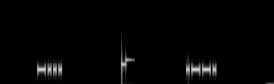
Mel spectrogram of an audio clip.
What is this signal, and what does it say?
Morse code, heard as a keyed tone, about 46 wpm, 700 Hz. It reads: B P
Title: Single Letters - Rapid-Fire 45wpm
